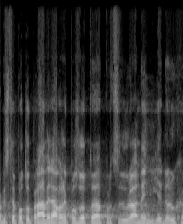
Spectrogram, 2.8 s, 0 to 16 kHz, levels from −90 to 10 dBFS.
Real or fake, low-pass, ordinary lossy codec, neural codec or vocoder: fake; 14.4 kHz; Opus, 32 kbps; vocoder, 44.1 kHz, 128 mel bands, Pupu-Vocoder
